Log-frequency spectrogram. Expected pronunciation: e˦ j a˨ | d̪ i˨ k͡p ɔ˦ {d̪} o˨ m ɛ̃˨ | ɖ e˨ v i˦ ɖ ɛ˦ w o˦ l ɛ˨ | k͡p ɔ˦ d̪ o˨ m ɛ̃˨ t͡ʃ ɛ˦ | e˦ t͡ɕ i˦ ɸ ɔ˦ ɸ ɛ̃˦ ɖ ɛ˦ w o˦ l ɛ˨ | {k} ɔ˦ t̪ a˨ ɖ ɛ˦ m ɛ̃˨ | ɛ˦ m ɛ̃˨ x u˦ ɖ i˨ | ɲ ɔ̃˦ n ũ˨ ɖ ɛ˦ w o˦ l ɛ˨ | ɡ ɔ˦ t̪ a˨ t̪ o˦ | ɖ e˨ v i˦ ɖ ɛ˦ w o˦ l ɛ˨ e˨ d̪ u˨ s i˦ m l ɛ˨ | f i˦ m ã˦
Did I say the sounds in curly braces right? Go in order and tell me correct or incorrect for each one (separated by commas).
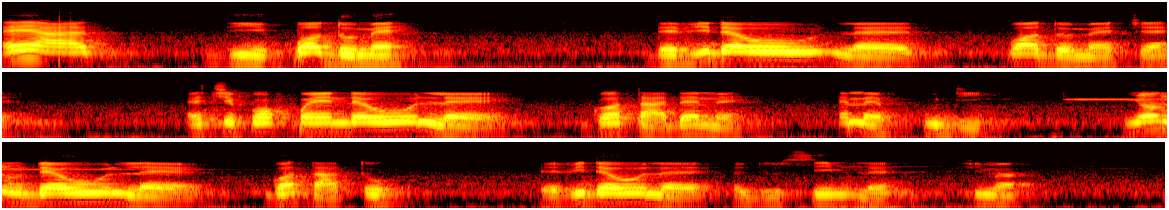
correct, incorrect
